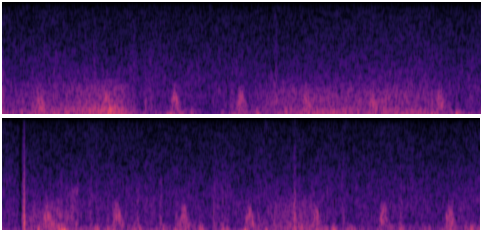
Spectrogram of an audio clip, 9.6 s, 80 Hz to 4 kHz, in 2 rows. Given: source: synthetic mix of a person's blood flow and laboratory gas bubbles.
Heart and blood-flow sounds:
Doppler ultrasound of blood flow; subclavian vein
5.33-5.60 s: bubbles
From the record:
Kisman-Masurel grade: 111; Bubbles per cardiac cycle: 1 to 2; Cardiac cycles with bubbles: 1 to 10%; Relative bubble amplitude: barely perceptible (0.100 to 0.250); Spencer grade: 1 (occasional bubble signal discernible with the cardiac motion signal, with majority of cardiac periods free of bubbles); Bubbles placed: anywhere in the cardiac cycle

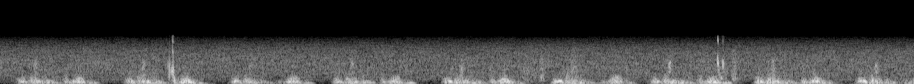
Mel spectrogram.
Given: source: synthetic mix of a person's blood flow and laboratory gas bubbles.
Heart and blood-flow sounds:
Doppler ultrasound of blood flow; precordium
1.65-1.80 s: bubbles
7.13-7.27 s: bubbles
From the record:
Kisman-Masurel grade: 123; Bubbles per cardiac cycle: 1 to 2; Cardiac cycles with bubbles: 10 to 50%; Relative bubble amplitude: loud (0.450 to 0.775); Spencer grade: 2 (many but less than half of the cardiac periods contain bubble signals, singularly or in groups); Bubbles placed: only in the low amplitude regions of the cardiac cycle

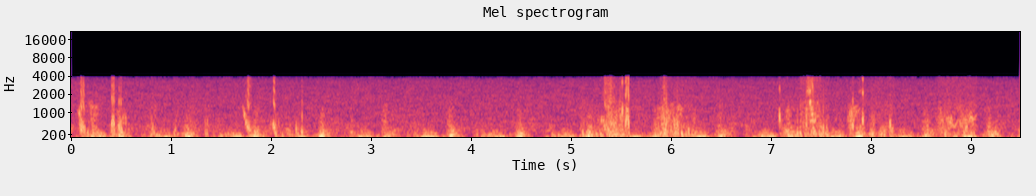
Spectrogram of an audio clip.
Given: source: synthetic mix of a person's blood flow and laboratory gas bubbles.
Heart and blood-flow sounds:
Doppler ultrasound of blood flow; precordium
0.00-0.03 s: bubbles
0.05-0.30 s: bubbles
0.37-0.58 s: bubbles
0.79-0.88 s: bubbles
1.02-1.07 s: bubbles
1.18-1.25 s: bubbles
1.32-1.39 s: bubbles
1.71-1.86 s: bubbles
1.92-2.35 s: bubbles
5.09-5.60 s: bubbles
5.80-6.26 s: bubbles
7.05-7.59 s: bubbles
7.75-8.23 s: bubbles
8.64-9.06 s: bubbles
From the record:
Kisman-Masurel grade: 232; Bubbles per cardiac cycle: several, 3 to 8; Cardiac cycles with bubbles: 50 to 99%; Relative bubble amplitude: moderate (0.250 to 0.450); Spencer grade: 3 (all of the cardiac periods contain showers or single bubble signals, but not dominating or overriding the cardiac motion signals); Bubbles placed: anywhere in the cardiac cycle

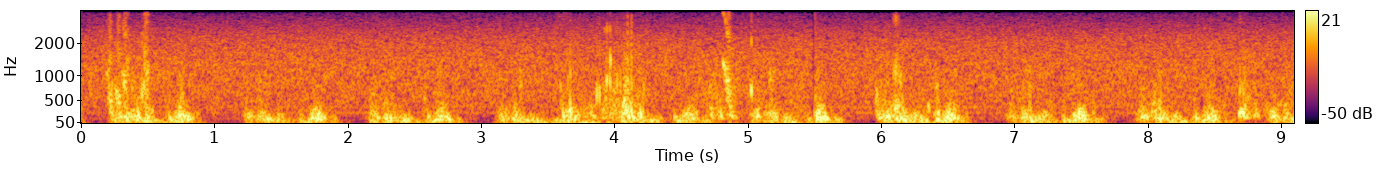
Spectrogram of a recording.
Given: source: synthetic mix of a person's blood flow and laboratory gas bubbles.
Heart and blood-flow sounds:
Doppler ultrasound of blood flow; precordium
0.18-0.56 s: bubbles
3.56-4.25 s: bubbles
4.69-4.96 s: bubbles
4.99-5.12 s: bubbles
5.50-5.59 s: bubbles
5.94-6.19 s: bubbles
8.64-9.05 s: bubbles
From the record:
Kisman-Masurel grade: 233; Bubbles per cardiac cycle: several, 3 to 8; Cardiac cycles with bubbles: 50 to 99%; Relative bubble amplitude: loud (0.450 to 0.775); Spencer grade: 3 (all of the cardiac periods contain showers or single bubble signals, but not dominating or overriding the cardiac motion signals); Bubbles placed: anywhere in the cardiac cycle

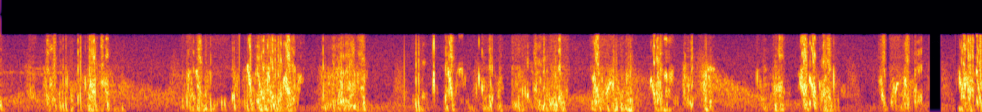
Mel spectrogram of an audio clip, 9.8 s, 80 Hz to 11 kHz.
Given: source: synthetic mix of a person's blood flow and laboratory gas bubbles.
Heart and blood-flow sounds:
Doppler ultrasound of blood flow; subclavian vein
0.00-0.05 s: bubbles
0.27-0.37 s: bubbles
0.41-1.26 s: bubbles
1.78-3.04 s: bubbles
3.15-3.69 s: bubbles
4.12-4.38 s: bubbles
4.42-5.71 s: bubbles
5.88-6.37 s: bubbles
6.47-7.16 s: bubbles
7.54-7.91 s: bubbles
7.96-8.47 s: bubbles
8.77-9.24 s: bubbles
9.55-9.83 s: bubbles
From the record:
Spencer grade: 4 (maximum detectable bubble signal sounding continuously throughout systole and diastole of every cardiac period, and overriding the amplitude of the normal cardiac signals); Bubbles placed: anywhere in the cardiac cycle

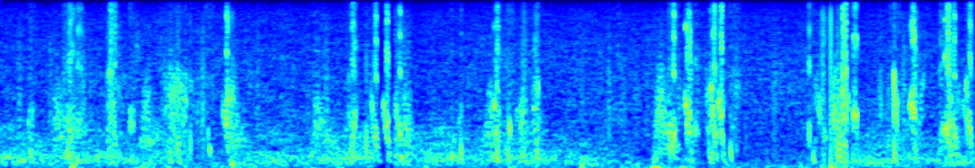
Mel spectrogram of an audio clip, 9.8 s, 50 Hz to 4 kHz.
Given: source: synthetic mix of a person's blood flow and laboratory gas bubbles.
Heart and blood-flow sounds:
Doppler ultrasound of blood flow; subclavian vein
0.27-0.36 s: bubbles
0.60-0.87 s: bubbles
1.06-1.36 s: bubbles
1.64-1.95 s: bubbles
2.04-2.14 s: bubbles
2.21-2.35 s: bubbles
3.45-3.58 s: bubbles
3.63-4.06 s: bubbles
4.49-4.65 s: bubbles
4.92-5.45 s: bubbles
6.67-7.00 s: bubbles
7.05-7.41 s: bubbles
8.06-8.28 s: bubbles
8.32-8.60 s: bubbles
8.83-9.03 s: bubbles
9.07-9.24 s: bubbles
9.39-9.76 s: bubbles
From the record:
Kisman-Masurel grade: 232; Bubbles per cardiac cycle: several, 3 to 8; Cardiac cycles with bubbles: 50 to 99%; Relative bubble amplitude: moderate (0.250 to 0.450); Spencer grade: 3 (all of the cardiac periods contain showers or single bubble signals, but not dominating or overriding the cardiac motion signals); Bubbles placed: anywhere in the cardiac cycle

